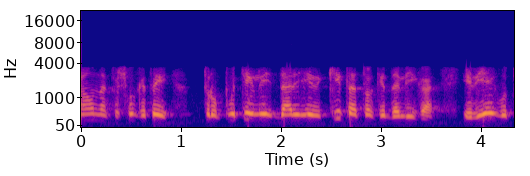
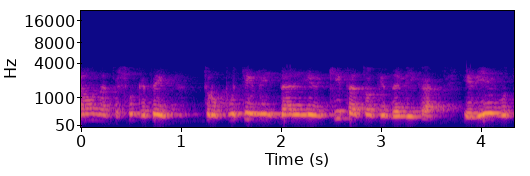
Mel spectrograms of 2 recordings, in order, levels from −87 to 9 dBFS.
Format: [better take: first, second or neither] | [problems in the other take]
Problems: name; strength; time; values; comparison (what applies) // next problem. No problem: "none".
first | room echo; dies away in 0.6 s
